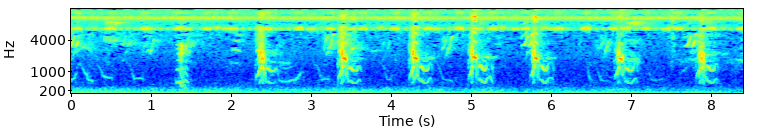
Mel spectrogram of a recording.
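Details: A tame grey francolin calling to lure wild francolins gives loud, sharp, rising-and-falling notes, repeated about once a second, over a steady low rumble and a faint high whine.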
